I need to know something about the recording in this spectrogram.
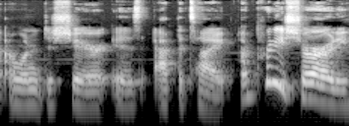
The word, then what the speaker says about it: apatite: heard that about it it is funny that it's called apatite it's not spelled like apatite when you're hungry as a different spelling but I still think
